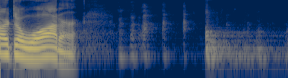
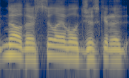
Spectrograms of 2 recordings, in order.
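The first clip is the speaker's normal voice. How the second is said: ordinary talk, nothing marked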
